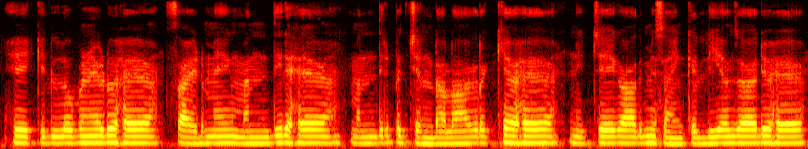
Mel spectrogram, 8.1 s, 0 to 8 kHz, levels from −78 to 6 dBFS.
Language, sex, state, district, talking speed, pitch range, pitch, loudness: Marwari, male, Rajasthan, Nagaur, 170 wpm, 130-135 Hz, 130 Hz, -15 LUFS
